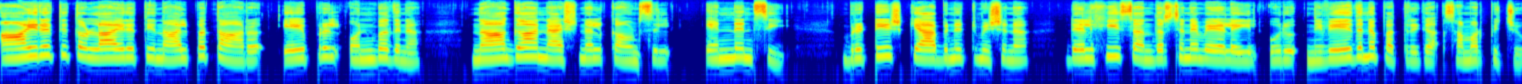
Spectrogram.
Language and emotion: Malayalam, neutral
